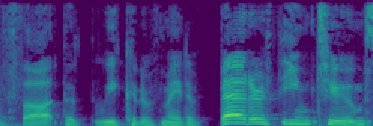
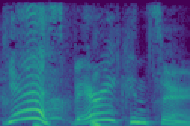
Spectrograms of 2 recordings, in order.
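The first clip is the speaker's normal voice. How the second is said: higher, much softer, slow dry sarcasm; deadpan sarcasm; 8 semitones higher, 6 dB quieter, slower than usual. Real, not acted. Co-host dryly agreeing that listeners will worry, deadpan. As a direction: drag it out with mock gravity.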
